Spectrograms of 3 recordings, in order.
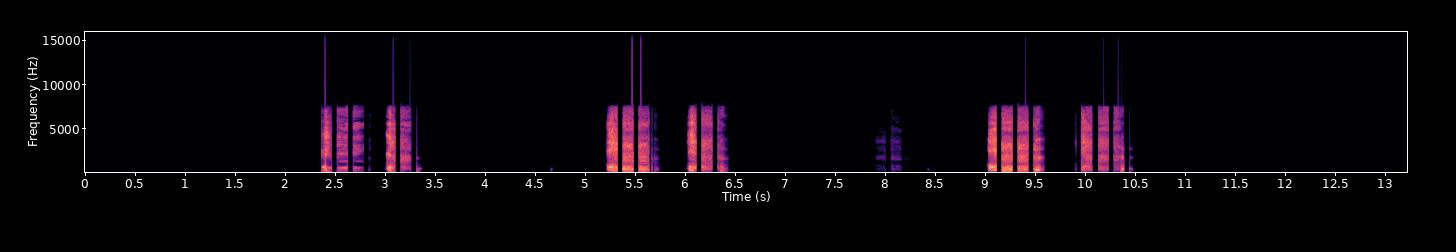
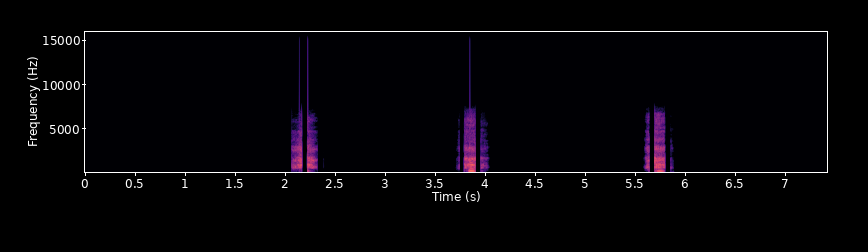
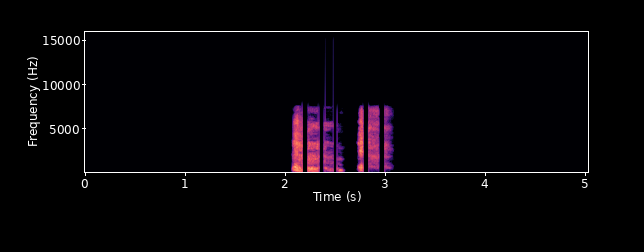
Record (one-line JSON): {"three_cough_length": "13.2 s", "three_cough_amplitude": 26800, "three_cough_signal_mean_std_ratio": 0.23, "exhalation_length": "7.4 s", "exhalation_amplitude": 4871, "exhalation_signal_mean_std_ratio": 0.17, "cough_length": "5.0 s", "cough_amplitude": 24332, "cough_signal_mean_std_ratio": 0.2, "survey_phase": "beta (2021-08-13 to 2022-03-07)", "age": "45-64", "gender": "Female", "wearing_mask": "No", "symptom_cough_any": true, "symptom_new_continuous_cough": true, "symptom_runny_or_blocked_nose": true, "symptom_shortness_of_breath": true, "symptom_fatigue": true, "symptom_fever_high_temperature": true, "symptom_headache": true, "symptom_onset": "2 days", "smoker_status": "Never smoked", "respiratory_condition_asthma": false, "respiratory_condition_other": false, "recruitment_source": "Test and Trace", "submission_delay": "2 days", "covid_test_result": "Positive", "covid_test_method": "RT-qPCR", "covid_ct_value": 27.0, "covid_ct_gene": "ORF1ab gene", "covid_ct_mean": 27.3, "covid_viral_load": "1100 copies/ml", "covid_viral_load_category": "Minimal viral load (< 10K copies/ml)"}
